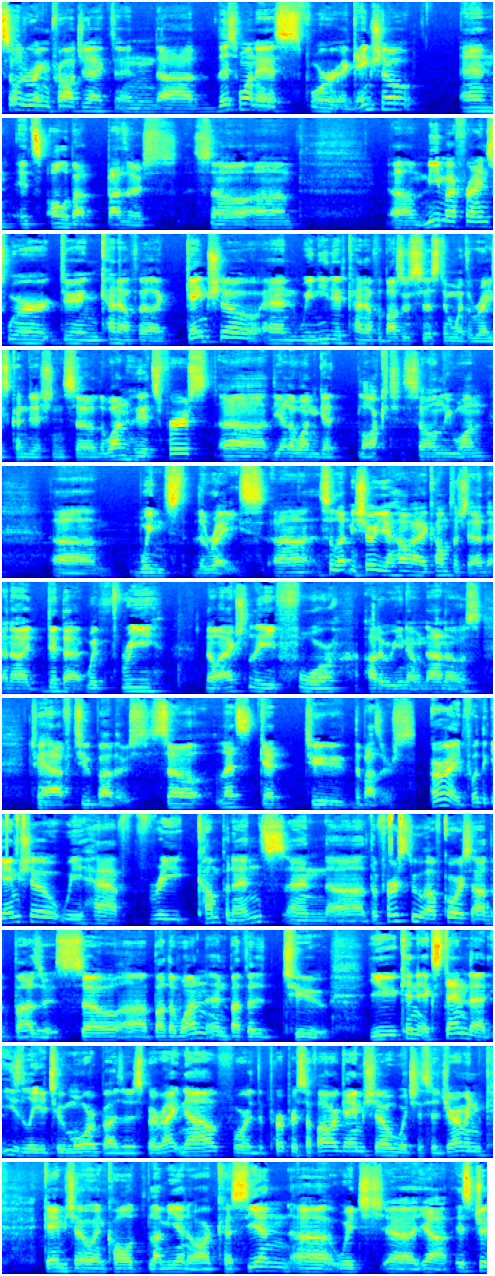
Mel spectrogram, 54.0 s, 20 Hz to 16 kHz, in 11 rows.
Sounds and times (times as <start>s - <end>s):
Speech: 0.0s - 7.9s, 8.8s - 53.9s.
